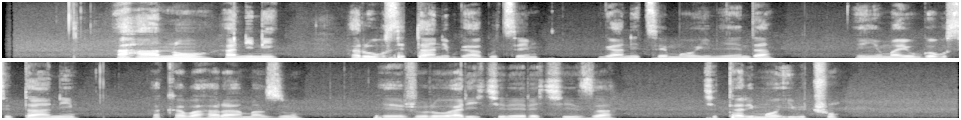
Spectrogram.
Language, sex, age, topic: Kinyarwanda, male, 25-35, education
